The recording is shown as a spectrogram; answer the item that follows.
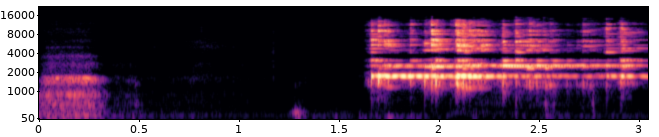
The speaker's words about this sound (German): Kühlschrank aufmachen und die Milchflasche in der Kühlschranktür klirrt.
